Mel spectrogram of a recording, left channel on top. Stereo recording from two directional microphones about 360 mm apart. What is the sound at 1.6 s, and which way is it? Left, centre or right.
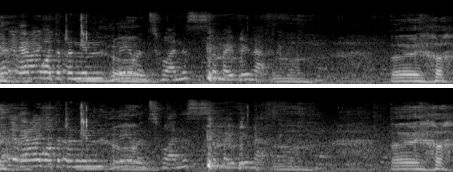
Speech, left.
